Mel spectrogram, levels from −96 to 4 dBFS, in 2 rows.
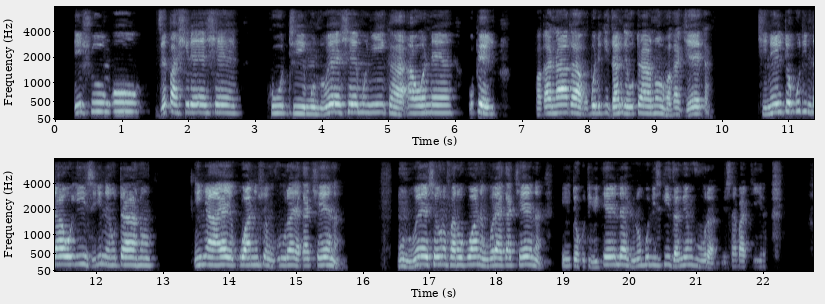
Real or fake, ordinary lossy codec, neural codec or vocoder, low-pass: fake; AAC, 48 kbps; vocoder, 24 kHz, 100 mel bands, Vocos; 7.2 kHz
